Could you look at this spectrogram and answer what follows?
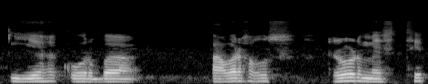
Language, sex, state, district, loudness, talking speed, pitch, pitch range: Hindi, male, Chhattisgarh, Korba, -17 LUFS, 100 wpm, 140 Hz, 135-145 Hz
